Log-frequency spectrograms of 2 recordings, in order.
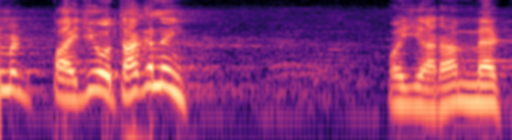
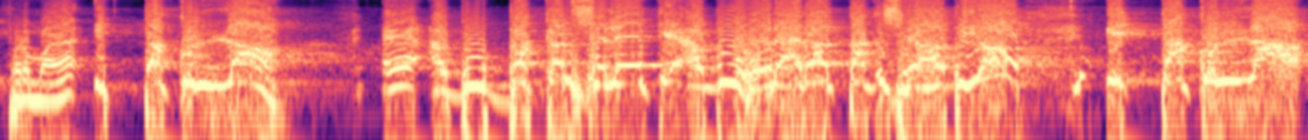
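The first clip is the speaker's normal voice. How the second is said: loud, higher climactic sermon shouting; preaching at full force; 6 semitones higher, 7 dB louder than usual. Real, not acted. Preacher leading congregation to shout Haidari, full-force preaching. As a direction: build the hall to a roaring chant.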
